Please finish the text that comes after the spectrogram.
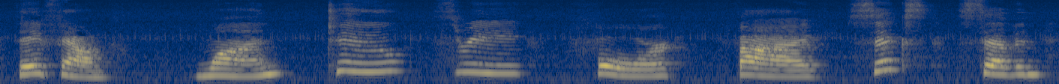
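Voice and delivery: lively storybook read-aloud; reading to children. A narrator's reading. Teacher reading a farm story to kindergarteners, lively. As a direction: read it brightly to a class of kids. Reads picture book aloud.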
